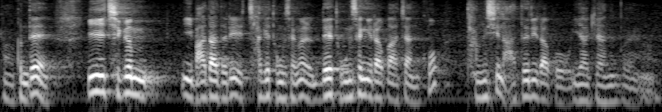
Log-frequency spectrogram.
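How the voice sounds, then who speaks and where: A man's voice: medium pitch, moderate pace, hardly any pauses, a little hiss or hum. Male pastor preaching in a reverberant church. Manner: asks the congregation questions and answers them; acts out a father's gentle words to his son. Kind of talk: sermon. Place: church sanctuary.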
